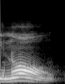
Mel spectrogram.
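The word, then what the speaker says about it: know: اي كلمه تبدا بكي ان ما ننطقش الكي، زي نو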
